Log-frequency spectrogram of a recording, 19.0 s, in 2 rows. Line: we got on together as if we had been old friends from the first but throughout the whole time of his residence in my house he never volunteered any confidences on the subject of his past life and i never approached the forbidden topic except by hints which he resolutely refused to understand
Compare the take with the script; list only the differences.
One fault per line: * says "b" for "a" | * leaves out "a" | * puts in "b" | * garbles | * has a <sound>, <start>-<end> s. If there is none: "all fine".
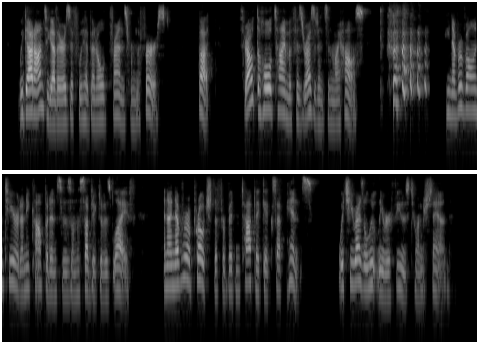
* has a laugh, 7.6-8.6 s
* leaves out "past"
* leaves out "by"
